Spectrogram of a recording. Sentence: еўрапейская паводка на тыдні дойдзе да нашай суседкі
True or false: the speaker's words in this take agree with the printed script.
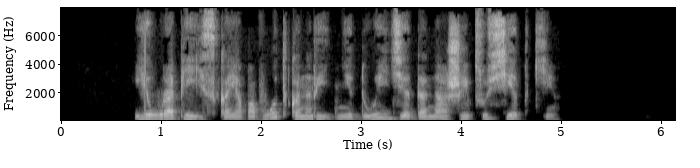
true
